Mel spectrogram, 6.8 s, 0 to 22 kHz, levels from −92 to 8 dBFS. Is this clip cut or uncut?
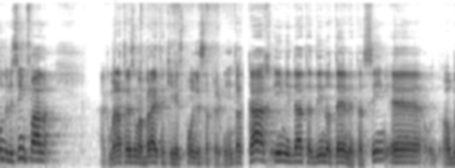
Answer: cut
